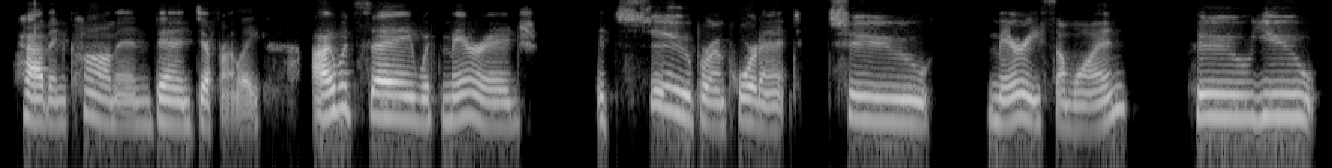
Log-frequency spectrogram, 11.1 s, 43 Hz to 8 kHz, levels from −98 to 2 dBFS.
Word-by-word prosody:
have 185 -4 +5
in 175 0 -6
common 175 - -4
than 170 -3 +2
differently. - - -2 0.4
I 205 +2 +9
would 265 -1 0
say 210 -3 +6
with 185 0 -5
marriage, 190 - -3 0.5
it's - - -9
super 205 -9 0
important 160 -2 -1 0.5
to 185 -4 0 0.5
marry 185 0 0
someone 160 - -3 0.6
who 210 -1 +1
you 215 +2 -2
190 Hz, 95 wpm, -27 LUFS, 175-210 Hz, 0.6 s, I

